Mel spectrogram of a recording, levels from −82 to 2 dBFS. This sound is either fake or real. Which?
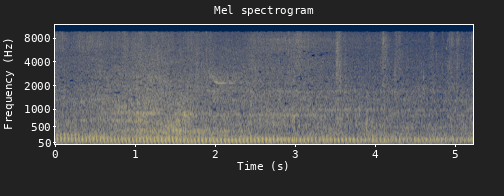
real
